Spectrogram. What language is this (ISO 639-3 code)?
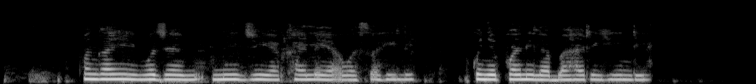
swa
